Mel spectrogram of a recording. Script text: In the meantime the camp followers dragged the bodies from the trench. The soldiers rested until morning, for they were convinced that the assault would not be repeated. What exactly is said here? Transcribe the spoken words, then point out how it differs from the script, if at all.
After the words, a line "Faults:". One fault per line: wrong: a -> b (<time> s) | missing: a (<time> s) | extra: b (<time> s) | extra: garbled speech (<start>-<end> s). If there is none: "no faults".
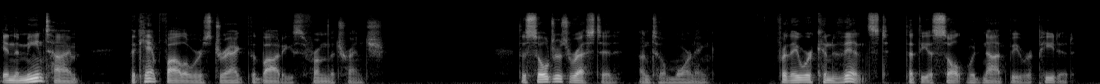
In the meantime the camp followers dragged the bodies from the trench. The soldiers rested until morning, for they were convinced that the assault would not be repeated.
Faults:
no faults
